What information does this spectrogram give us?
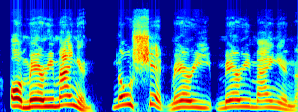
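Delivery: sudden high, loud burst of real surprise; surprised recognition. Real, not acted. Seeing a local breeder named in chat, loud surprised outburst. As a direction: blurt the name out, genuinely amazed.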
